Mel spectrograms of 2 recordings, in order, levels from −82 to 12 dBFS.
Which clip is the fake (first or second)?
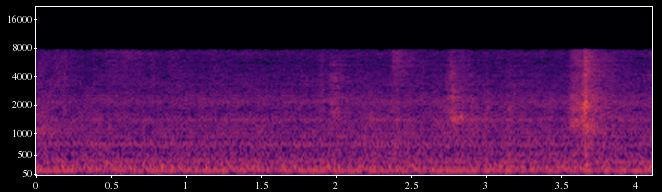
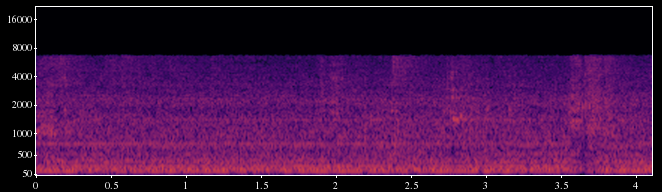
first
